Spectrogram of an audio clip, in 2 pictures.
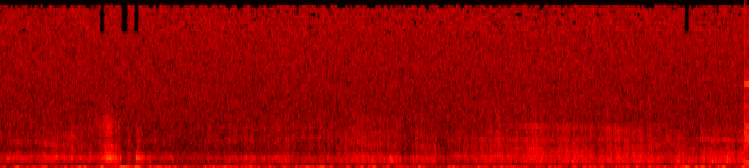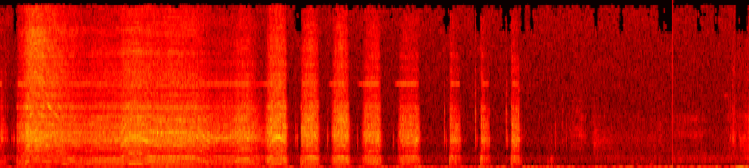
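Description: Power drill driving self-tapping screws up into the plastic rocker panel: about eight seconds in, a whine that speeds up and slows, then a run of short trigger bursts, about three a second.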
